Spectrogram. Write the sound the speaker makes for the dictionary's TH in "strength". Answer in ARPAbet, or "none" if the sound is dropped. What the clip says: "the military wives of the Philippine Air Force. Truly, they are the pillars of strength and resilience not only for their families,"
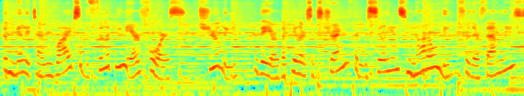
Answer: TH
